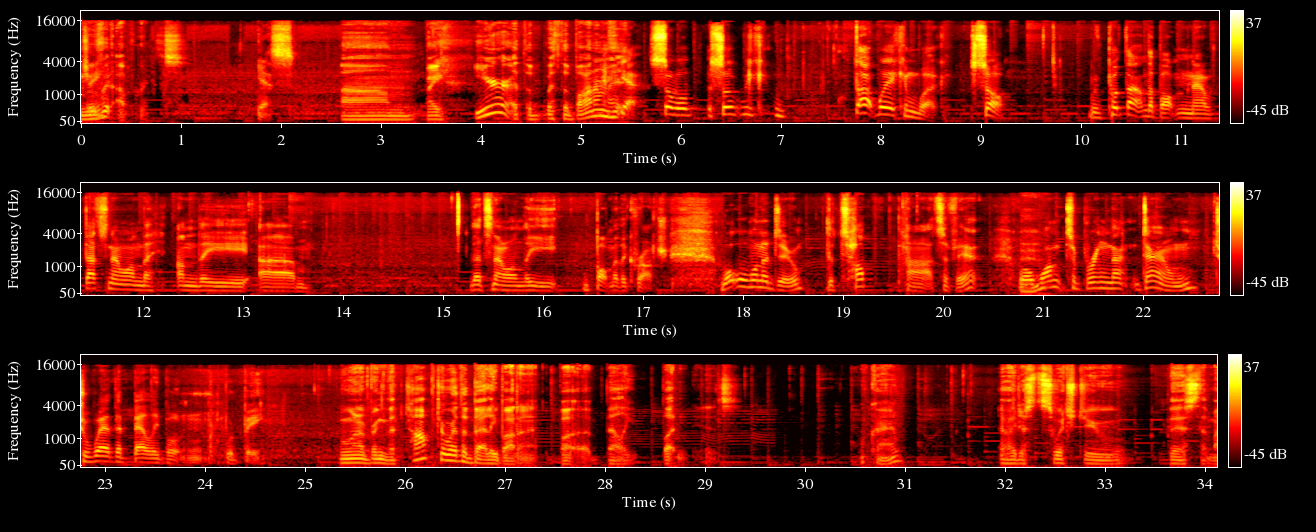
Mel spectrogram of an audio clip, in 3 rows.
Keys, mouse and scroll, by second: 7.0 click, 7.4-12.4 middle drag, 13.2 KP_1, 14.4-16.1 shift+middle drag, 17.2-17.8 scroll up 2, 18.1 middle click, 19.6 KP_1, 25.6-26.6 drag, 28.6 middle click, 29.4 click, 31.6 KP_5, 32.8-34.1 middle drag.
